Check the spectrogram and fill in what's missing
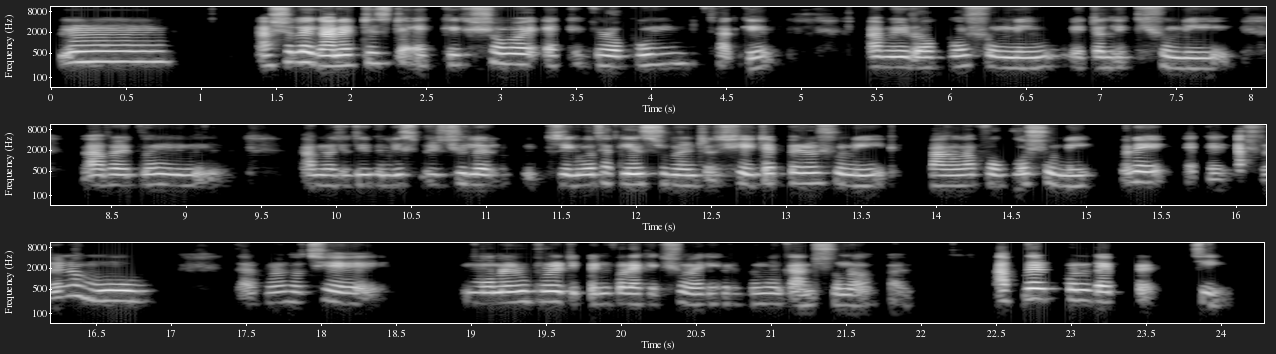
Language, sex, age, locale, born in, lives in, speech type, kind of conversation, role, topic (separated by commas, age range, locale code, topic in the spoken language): Bengali, female, 25-29, bn-BD, Bangladesh, Bangladesh, conversation, unstructured, none, কোন গান তোমাকে গতকালের মতো স্মৃতিতে ফিরিয়ে নিয়ে যায়?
